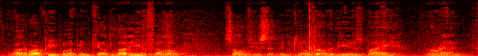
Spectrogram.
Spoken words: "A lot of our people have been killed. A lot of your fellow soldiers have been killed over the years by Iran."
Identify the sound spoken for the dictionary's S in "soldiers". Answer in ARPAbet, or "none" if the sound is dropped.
S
